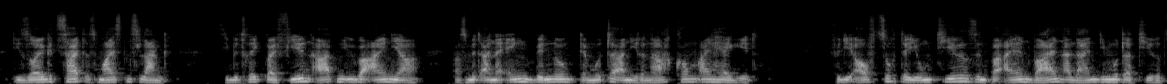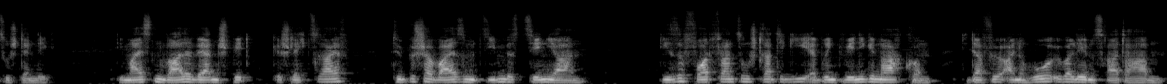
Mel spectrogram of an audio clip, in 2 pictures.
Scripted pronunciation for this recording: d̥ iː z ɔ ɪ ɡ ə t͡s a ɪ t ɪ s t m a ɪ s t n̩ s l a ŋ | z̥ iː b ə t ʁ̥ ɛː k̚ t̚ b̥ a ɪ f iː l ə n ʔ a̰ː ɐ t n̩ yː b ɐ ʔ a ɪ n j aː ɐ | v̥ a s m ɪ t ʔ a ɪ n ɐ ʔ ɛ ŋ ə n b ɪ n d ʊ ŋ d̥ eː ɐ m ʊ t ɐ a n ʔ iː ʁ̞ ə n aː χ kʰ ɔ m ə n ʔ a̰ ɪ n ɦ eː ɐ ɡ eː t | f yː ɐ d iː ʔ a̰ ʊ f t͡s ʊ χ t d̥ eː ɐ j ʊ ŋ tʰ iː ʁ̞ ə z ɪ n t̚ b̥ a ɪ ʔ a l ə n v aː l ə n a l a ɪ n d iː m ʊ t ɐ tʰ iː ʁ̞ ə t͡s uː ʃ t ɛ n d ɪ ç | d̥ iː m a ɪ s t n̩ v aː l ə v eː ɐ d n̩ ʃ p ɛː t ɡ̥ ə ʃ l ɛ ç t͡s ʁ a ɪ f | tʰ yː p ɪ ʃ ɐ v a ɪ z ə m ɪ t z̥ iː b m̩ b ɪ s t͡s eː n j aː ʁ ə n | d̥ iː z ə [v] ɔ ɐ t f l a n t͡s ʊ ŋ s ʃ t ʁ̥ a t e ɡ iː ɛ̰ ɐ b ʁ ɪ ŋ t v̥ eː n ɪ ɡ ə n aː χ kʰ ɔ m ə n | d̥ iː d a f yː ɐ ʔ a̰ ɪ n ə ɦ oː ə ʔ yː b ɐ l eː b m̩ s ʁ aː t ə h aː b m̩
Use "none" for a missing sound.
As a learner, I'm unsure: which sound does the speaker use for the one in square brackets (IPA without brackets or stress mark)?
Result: f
